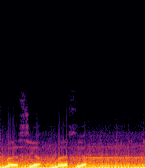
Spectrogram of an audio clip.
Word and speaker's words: Murcia: You know, you go to, I know a place called Murcia. There's a Spanish pronounces C as TH, and I know there's definitely one there.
